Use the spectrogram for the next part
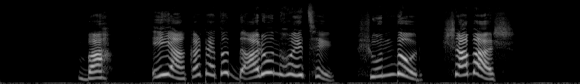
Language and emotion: Bengali, surprised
